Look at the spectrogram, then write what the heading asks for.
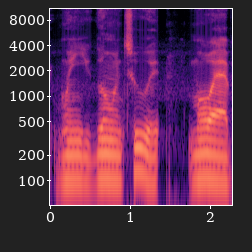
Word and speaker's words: Moab: All right, when you go into it, Moab, how you of course pronounce it in the Hebrew. All right, because it's Ma'awab. All right, Mawab.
